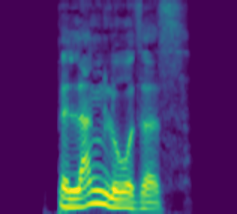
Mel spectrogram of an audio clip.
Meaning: strong/mixed nominative/accusative neuter singular of belanglos
- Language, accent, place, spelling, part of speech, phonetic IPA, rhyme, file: German, Germany, Berlin, belangloses, adjective, [bəˈlaŋloːzəs], -aŋloːzəs, De-belangloses.ogg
